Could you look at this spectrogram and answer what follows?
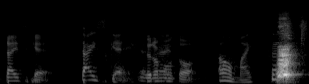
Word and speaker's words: Daisuke: Daisuke.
